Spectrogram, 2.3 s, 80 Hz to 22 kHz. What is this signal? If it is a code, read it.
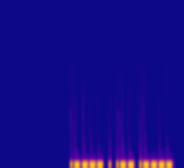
Morse code, heard as a keyed tone, about 51 wpm, 700 Hz. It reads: 1EW1
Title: Four Challenging Letter-Number Combinations 50wpm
